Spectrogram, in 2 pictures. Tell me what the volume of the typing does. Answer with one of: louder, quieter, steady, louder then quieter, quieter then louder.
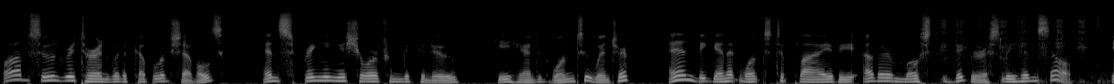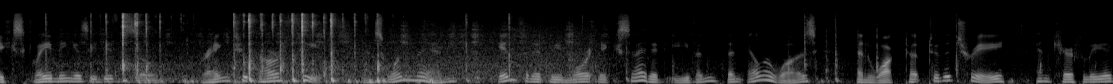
quieter.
